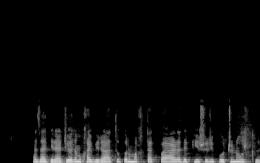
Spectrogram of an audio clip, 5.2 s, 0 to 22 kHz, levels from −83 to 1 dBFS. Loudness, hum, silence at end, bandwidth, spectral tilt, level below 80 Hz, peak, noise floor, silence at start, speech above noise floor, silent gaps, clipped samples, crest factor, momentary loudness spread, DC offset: -22 LUFS; none; 0 s; 8 kHz; -6.5 dB/octave; -70 dBFS; -8 dBFS; -81 dBFS; 0.65 s; 60 dB; none; under 0.1%; 14 dB; 6 LU; under 0.1%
